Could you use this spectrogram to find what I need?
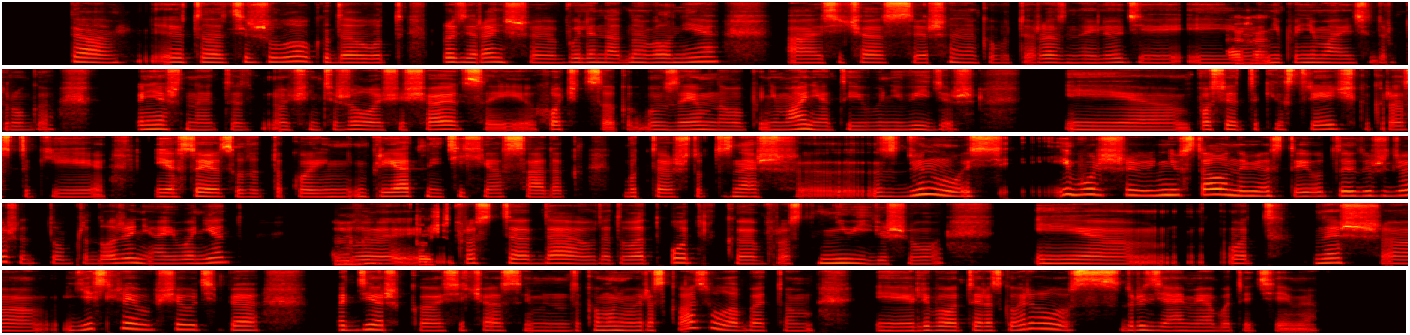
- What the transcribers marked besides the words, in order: none
- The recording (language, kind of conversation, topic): Russian, advice, Как мне найти смысл жизни после расставания и утраты прежних планов?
